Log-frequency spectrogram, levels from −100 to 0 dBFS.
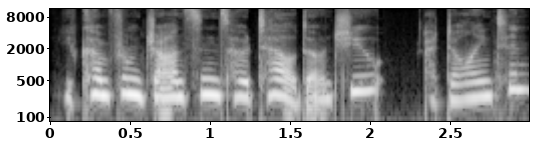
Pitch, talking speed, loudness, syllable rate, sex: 255 Hz, 140 wpm, -16 LUFS, 4.8 syllables/s, female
